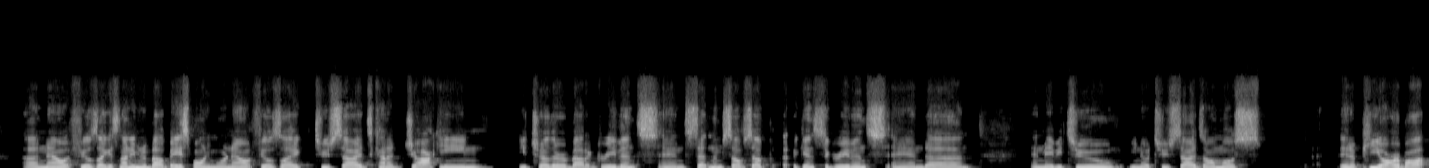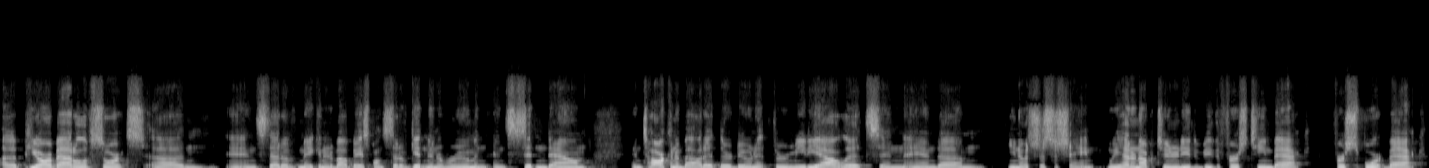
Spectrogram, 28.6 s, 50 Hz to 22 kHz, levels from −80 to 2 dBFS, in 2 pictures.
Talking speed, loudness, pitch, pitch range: 210 wpm, -25 LUFS, 115 Hz, 110-125 Hz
